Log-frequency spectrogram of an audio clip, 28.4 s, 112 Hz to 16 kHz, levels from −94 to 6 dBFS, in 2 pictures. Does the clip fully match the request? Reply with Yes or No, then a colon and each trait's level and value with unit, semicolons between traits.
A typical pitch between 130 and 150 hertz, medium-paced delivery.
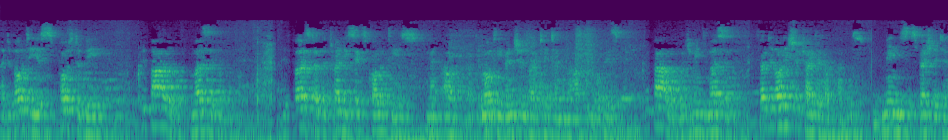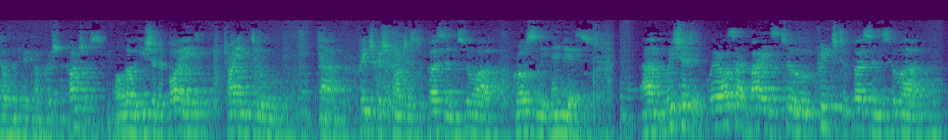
Yes: low, 135 Hz; average, 150 wpm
